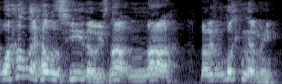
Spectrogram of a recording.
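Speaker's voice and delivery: high-pitched, incredulous inner complaint; mock exasperation at the teacher; baffled protest. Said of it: "I'm like".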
